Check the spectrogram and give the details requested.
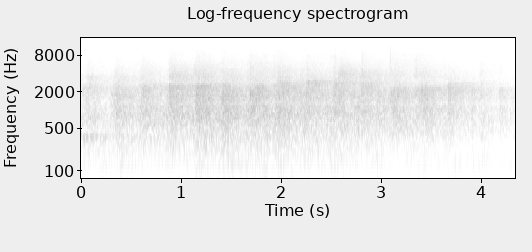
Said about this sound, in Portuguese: Aplauda ao Rei, aleluias.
